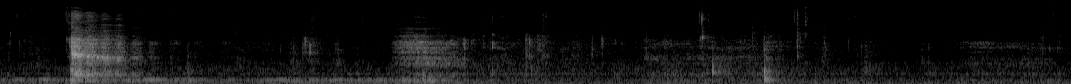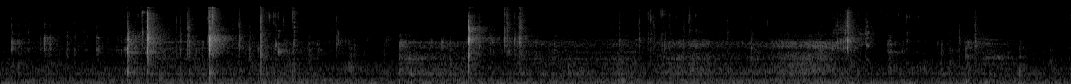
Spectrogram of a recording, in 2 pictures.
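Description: Close-miked eating of a sauce-coated seafood boil: soft chewing and mouth sounds, broken by scattered sharp clicks and smacks.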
